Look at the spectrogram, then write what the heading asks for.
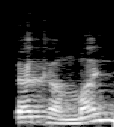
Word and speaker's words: प्रथमं: तम प्रथमन जिनेन्द्रम। अब यहाँ पे बिंदी है म के ऊपर, तो आगे ज है, तो ज बोलते समय दोनों होठ मिलेंगे नहीं, तो उस बिंदी का उच्चारण न निकले।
